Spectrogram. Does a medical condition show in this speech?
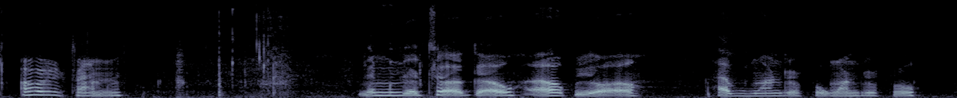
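Yes: ALS; affects hands.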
